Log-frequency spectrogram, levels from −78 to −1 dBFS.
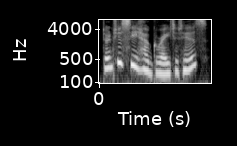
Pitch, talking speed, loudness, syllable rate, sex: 255 Hz, 280 wpm, -16 LUFS, 4.8 syllables/s, female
